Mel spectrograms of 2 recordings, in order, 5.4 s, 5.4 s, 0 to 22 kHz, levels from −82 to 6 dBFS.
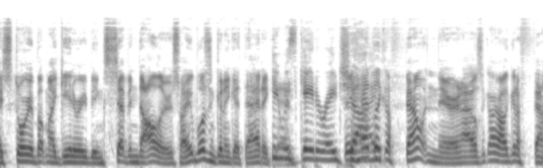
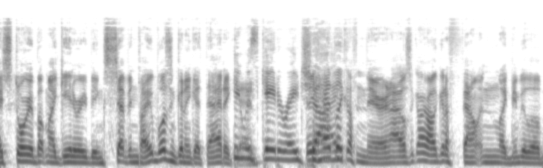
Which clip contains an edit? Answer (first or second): second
